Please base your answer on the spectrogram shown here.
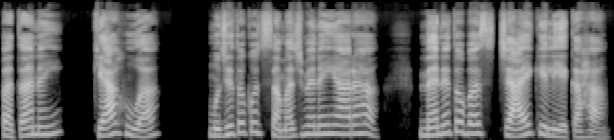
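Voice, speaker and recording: A woman voicing a gentle cartoon mother-in-law. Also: a little high, expressive, unhurried, dry recording, clean studio sound. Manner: gentle, affectionate. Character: kind, puzzled middle-aged mother-in-law. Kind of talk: cartoon story voice acting.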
